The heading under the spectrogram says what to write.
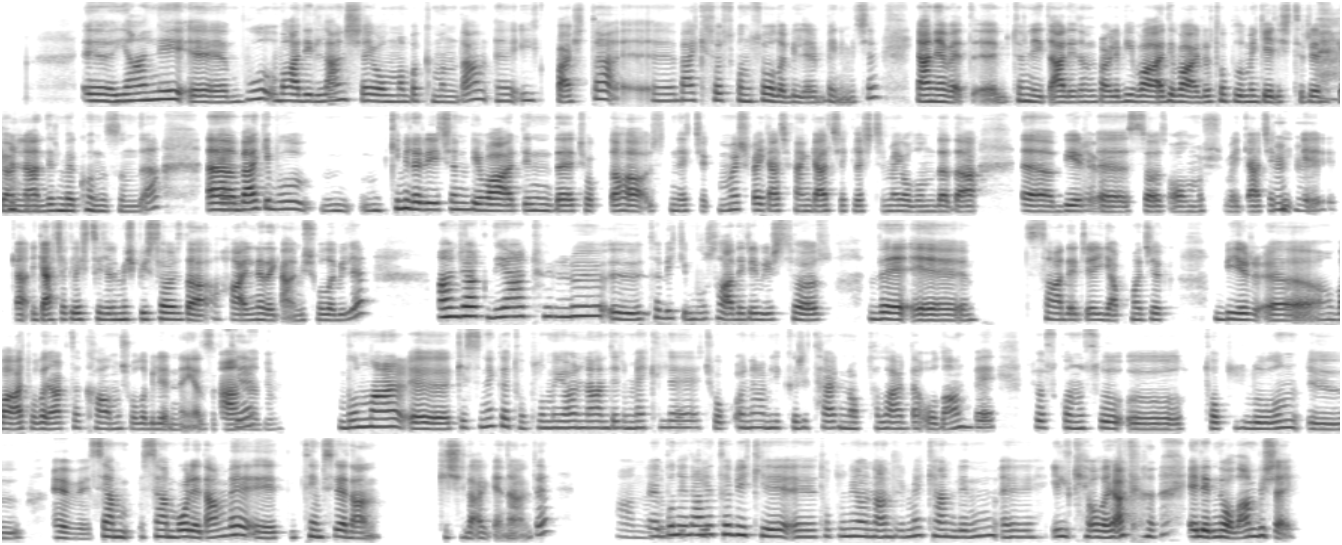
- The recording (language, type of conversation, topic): Turkish, podcast, Bir grup içinde ortak zorluklar yaşamak neyi değiştirir?
- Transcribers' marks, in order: chuckle; tapping; giggle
